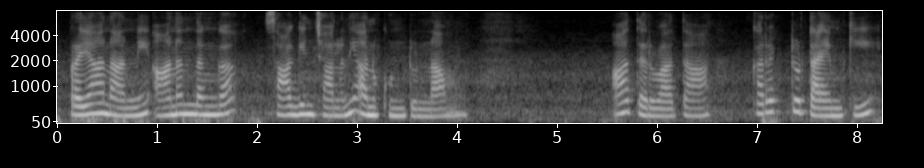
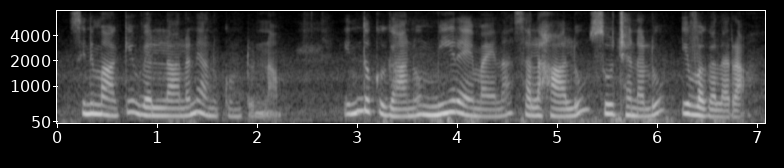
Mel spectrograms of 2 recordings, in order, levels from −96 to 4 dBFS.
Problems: constant background noise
